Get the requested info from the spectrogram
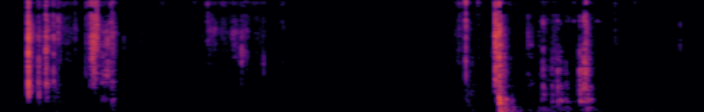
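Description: Paper and card being handled as small buttons are stuck onto a card gift: short rustles and taps in two clusters, one near the start and a louder one about five seconds in.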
